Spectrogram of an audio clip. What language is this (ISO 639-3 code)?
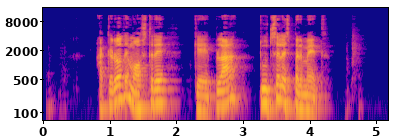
oci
